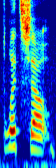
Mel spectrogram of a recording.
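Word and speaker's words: Blitzø: whole thing with like blitzo Blitz you know how he was once blitzo but now he drops well he didn't even drop the o just the O is silent I love that that's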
